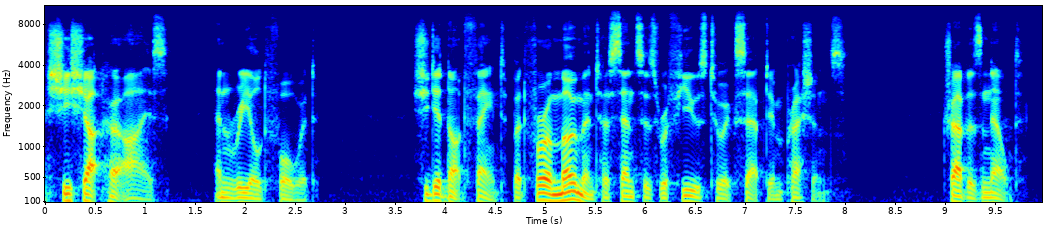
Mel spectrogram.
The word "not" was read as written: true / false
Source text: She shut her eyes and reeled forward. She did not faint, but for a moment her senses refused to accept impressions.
true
